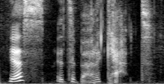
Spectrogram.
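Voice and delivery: soft confiding whisper. Pretend. Host whispering the answer to children. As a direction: confirm it like a secret.

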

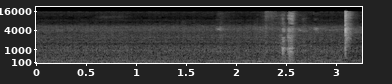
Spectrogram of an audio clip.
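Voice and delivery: airless wheezing laugh at her own joke; breathy silent laugh. Real, not acted. Vlogger cracking herself up, silent wheeze laugh. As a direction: shake with a soundless giggle. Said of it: "I cracked myself up".

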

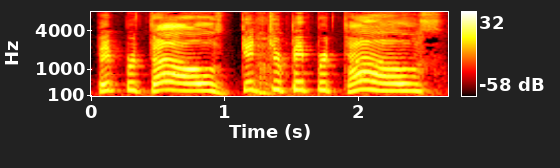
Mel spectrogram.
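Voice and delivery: high, loud street hawker cry; vendor calling out. Pretend. Seller shouting to shoppers about paper towels, hawker call. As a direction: sell it to the whole street.

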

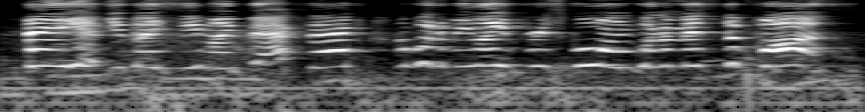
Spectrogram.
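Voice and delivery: high-pitched, whiny little-brother voice; fretful kid brother. Acted. Kid brother late for the bus asks his brothers, fretful.

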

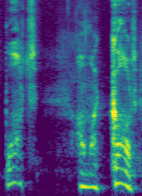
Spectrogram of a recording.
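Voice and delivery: gasped-out quote, kept very quiet; hushed shock. Retold or imitated. Lawyer hearing witnesses were paid, hushed mock shock.

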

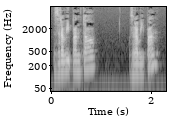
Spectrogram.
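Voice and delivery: sweet, anxious question, lifting at the end; sweet pleading. A narrator's reading. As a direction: beg him gently, a touch uneasy. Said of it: "pytała Madzia słodkim głosem, w którym było tyle prośby i niepokoju". (słodko, prosząco)

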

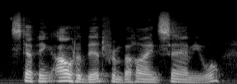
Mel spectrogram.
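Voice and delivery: plain reading voice

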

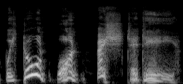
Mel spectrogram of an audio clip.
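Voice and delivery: high, loud dismissal; stubborn refusal. A narrator's reading. Ned turning away the fisherman, loud stubborn refusal. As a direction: call it out insistently. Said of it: "Ned told the fisherman".

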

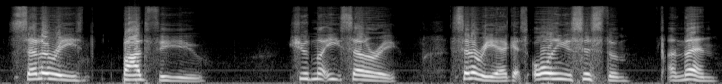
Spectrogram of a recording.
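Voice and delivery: loud, emphatic lecturing voice; mock rant. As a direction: preach it loudly with punched words. Mock rant against celery.

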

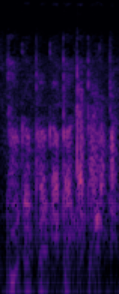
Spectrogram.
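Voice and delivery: soft whispered chant; whispering. Real, not acted. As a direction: whisper the name over and over. Muttering the name.

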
